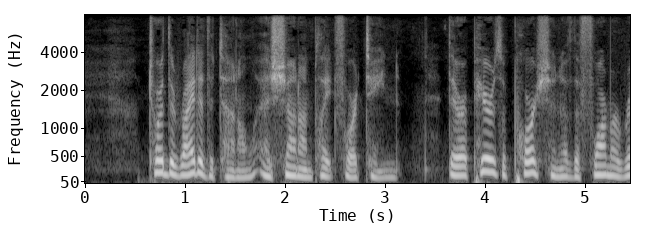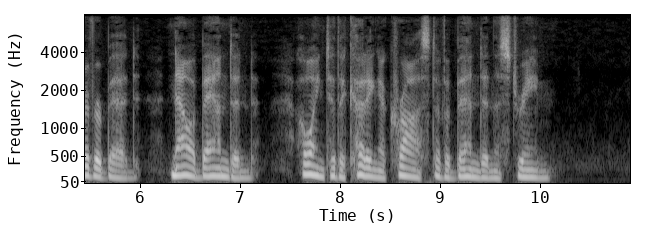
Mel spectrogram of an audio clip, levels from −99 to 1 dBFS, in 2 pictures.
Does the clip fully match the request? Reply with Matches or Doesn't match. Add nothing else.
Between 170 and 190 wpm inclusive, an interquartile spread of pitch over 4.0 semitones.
Matches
